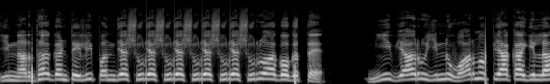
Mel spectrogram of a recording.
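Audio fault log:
0.32–0.34 s, 2.95–2.97 s, 4.85–4.88 s: loud pop. A single sharp pop about 15 dB above the speech sits on top of each point; the first comes just before "ಗಂಟೆಲಿ ಪಂದ್ಯ". The likely cause is a brief voltage step from a switch, static or driver glitch, while the speech continues beneath it.
1.47–2.58 s: repeated frames. Just after "ಗಂಟೆಲಿ ಪಂದ್ಯ", a 278.6 ms stretch is played four extra times, producing a stutter. The block length fits a run of three compressed frames resent, and the repeats lengthen the audio by about 1.1 s.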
